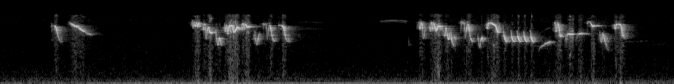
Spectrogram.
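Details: Champion-training canary master song: two quick high chirps, a busy burst of bright notes, a pause, then a longer rapid warbling phrase with a brief low rolled trill in the middle.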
